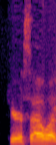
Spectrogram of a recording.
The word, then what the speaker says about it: Kurosawa: The Japanese guy, Kurosawa, is that how you say his name?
